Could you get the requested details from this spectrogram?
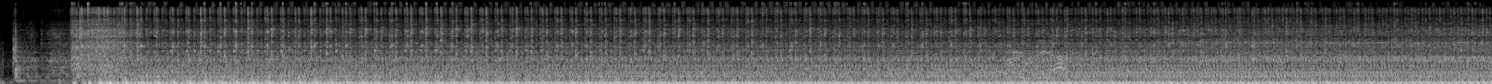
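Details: Briggs & Stratton 16.5 hp twin riding mower, after fuel shutoff valve fitted (carburetor suspected of flooding gas into oil), fresh oil, charged battery: quick crank, catches and settles into steady even low idle, no misses.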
